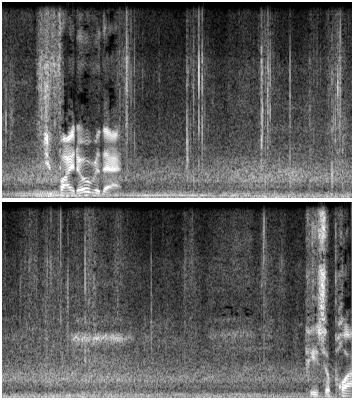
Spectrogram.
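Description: Footsteps swish softly through grass and dry leaves.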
